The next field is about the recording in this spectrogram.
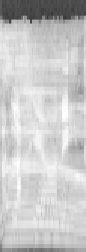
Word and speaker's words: Lakhiani: Yeah, Vishen Lakhiani.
